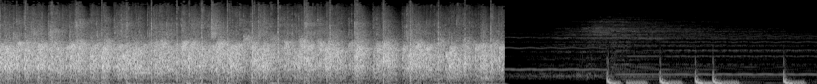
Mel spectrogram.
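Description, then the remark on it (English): A dense burst of audience applause for a panel, loud and steady for about five seconds, cuts off abruptly and gives way to a quiet musical passage with soft, low thumping beats and a sustained tone. “And so let's give my panel a round of applause.”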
